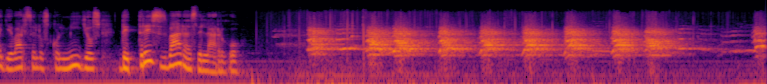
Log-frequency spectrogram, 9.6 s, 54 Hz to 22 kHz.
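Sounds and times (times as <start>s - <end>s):
speech: 0.0s - 3.1s
dogs barking: 3.4s - 9.5s.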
